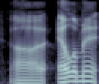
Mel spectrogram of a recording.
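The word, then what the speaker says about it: LMNT: Element is spelled L-M-N-T.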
